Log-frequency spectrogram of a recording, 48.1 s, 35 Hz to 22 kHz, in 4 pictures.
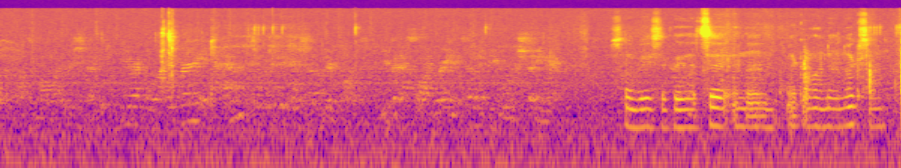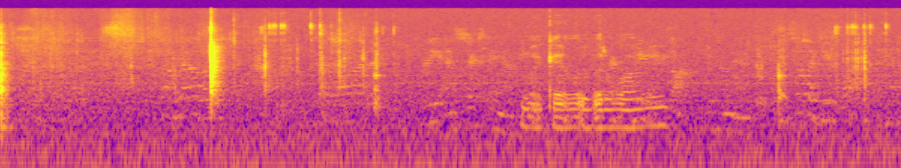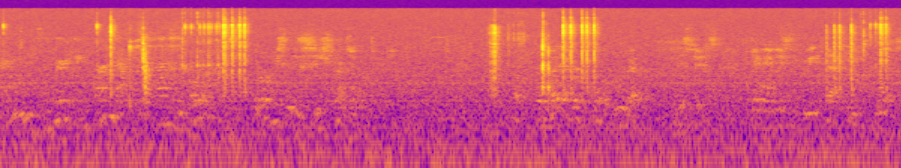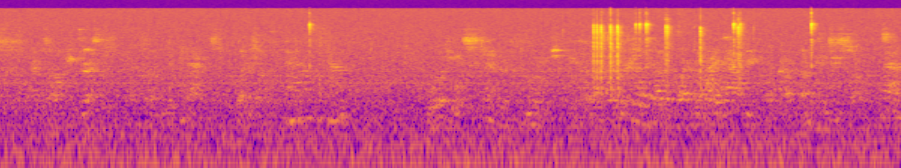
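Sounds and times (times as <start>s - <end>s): faint clicks and taps of painting things: 10.4s - 17.4s, 22.1s - 24.4s, 25.2s - 27.4s, 30.6s - 32.1s, 43.8s - 46.2s.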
